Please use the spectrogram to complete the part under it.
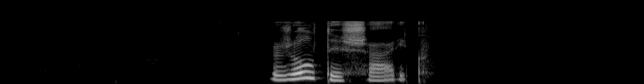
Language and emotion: Russian, sad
